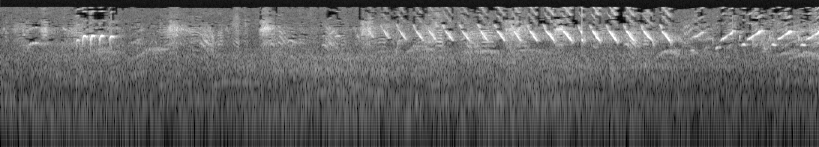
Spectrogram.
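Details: Canary song: high, rapid rolling trills of evenly repeated notes that build in the second half after a few scattered chirps, over a low steady background hum.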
